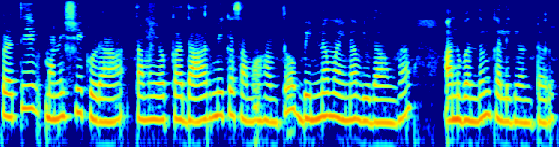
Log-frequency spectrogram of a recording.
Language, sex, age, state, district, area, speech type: Telugu, female, 18-30, Andhra Pradesh, Kadapa, urban, spontaneous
